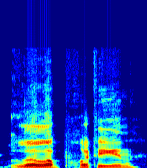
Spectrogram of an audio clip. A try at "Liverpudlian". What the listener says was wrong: No, not Putin. Right, liver. Liver. Lee. Ann. Liverpudlian. Liverpudlian.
